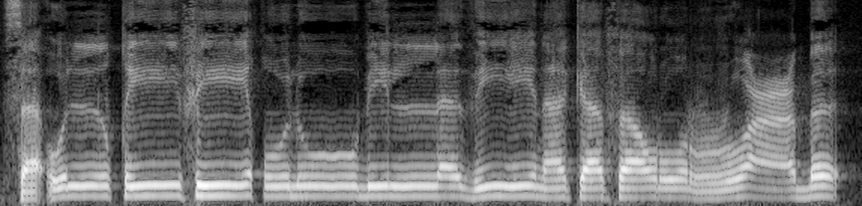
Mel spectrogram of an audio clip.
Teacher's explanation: مثلا عندنا كلمة الرعب، سألقي في قلوب الذين كفروا الرعب، لو ضاق نفس الإنسان وأراد أن يقف عليها يقول سألقي في قلوب الذين كفروا الرعب، فيسكن العين ويخرجها من مخرجها ويعطيها حقها من البينية، ثم يأتي بباء ساكنة مقلقلة دون أن يؤثر ذلك على صوت العين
